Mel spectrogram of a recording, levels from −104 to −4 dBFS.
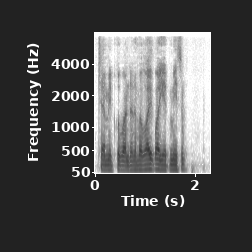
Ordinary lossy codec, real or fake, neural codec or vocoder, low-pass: none; fake; codec, 16 kHz, 1.1 kbps, Voila-Tokenizer; none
